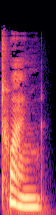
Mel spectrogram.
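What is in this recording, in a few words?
"twang", English, British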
